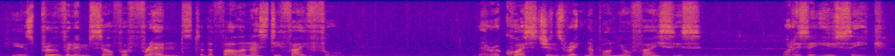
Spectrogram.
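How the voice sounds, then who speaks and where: An actor playing a calm, formal, reasonable leader of pilgrims in scripted fantasy game dialogue. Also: male voice, medium pitch, measured pace, faint music behind. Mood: calm, measured.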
